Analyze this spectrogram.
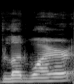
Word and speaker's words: Bludwire: This one's called Bludwire, as in Bloodhaven. Yes, it's spelled B-L-U-D.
